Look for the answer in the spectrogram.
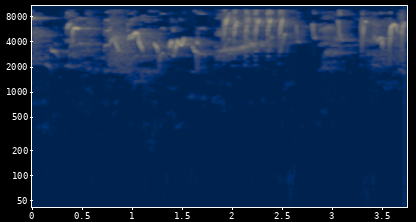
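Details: Oriental white-eye singing, played to stimulate caged birds: a quick, jumbled warble of high slurred notes followed by a burst of crisp, rapidly repeated chirps.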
